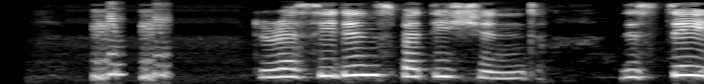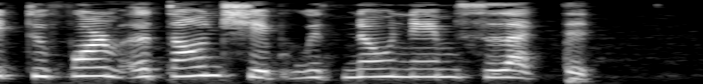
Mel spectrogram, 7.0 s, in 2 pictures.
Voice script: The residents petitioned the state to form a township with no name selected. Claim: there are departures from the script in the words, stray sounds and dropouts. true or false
true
